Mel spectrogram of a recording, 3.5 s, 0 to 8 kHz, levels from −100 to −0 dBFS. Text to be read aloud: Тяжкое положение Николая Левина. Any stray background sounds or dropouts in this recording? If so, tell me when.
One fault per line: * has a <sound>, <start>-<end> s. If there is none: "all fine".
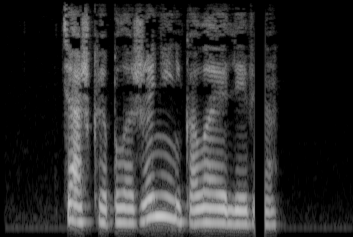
* has a dropout, 2.5-2.6 s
